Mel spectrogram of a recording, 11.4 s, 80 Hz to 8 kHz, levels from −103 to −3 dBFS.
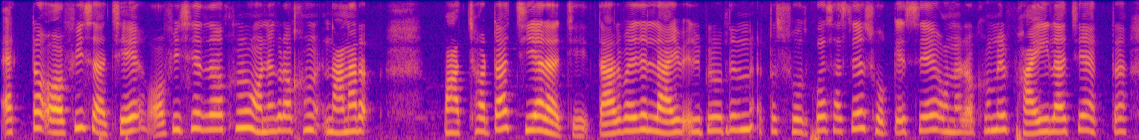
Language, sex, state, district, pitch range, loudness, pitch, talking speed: Bengali, female, West Bengal, Paschim Medinipur, 250-300 Hz, -26 LUFS, 270 Hz, 120 wpm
